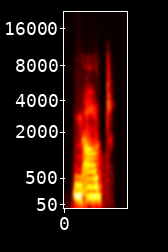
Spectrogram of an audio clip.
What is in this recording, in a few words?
"knout", Indian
